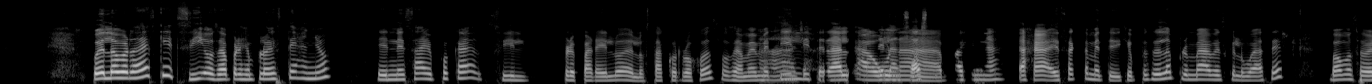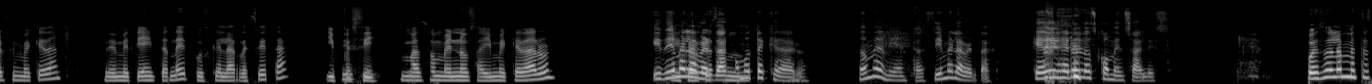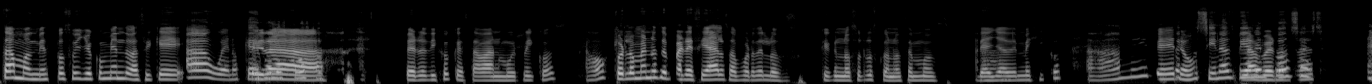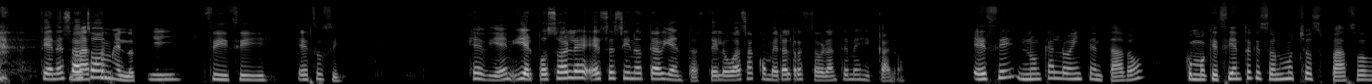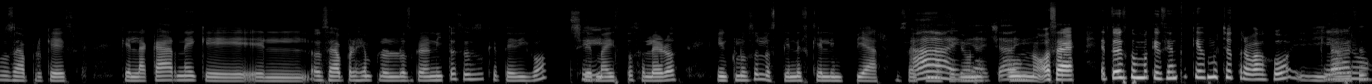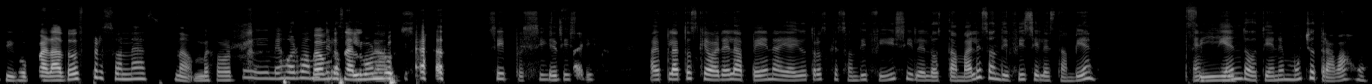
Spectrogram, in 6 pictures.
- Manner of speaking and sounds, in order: other noise; chuckle; chuckle; tapping; chuckle; chuckle; laughing while speaking: "lugar"
- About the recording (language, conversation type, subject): Spanish, podcast, ¿Qué plato te provoca nostalgia y por qué?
